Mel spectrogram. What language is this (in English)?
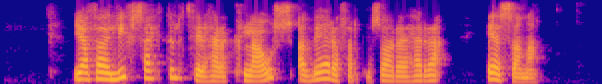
Icelandic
